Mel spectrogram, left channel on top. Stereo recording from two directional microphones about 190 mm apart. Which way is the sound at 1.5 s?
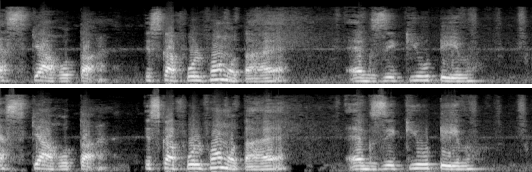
40° right (ahead or behind).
